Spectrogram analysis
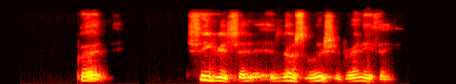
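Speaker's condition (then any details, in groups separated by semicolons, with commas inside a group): Parkinson's; on Parkinson's medication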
